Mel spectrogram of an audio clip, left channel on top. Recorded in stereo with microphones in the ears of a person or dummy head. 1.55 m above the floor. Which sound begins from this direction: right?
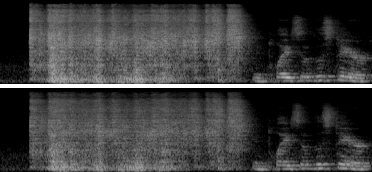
A woman speaking, at 2.5 s.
